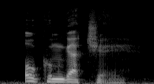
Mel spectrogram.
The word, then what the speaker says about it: Ohcumgache: The way to pronounce his name is Ohcumgache.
